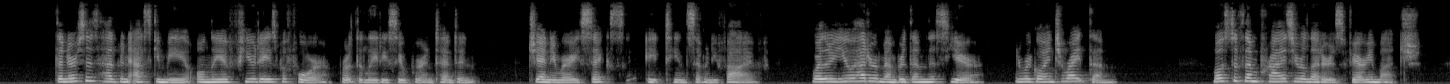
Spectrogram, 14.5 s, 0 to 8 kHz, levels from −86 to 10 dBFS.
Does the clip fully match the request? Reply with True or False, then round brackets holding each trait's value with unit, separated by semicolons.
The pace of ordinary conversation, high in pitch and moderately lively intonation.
True (165 wpm; 240 Hz; 3.6 semitones)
